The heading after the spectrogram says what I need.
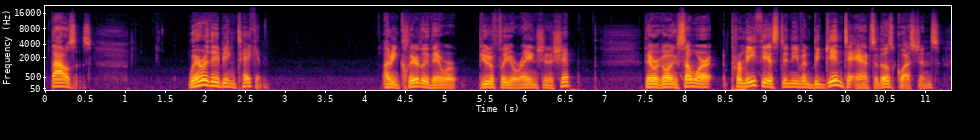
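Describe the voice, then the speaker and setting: Male pop culture host, middle-aged, lowish voice, emphatic off-the-cuff monologue, close dry recording. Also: fairly bright tone, no room sound. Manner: emphatic, repeats words for emphasis, rambling. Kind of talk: casual opinionated monologue answering viewer questions.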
